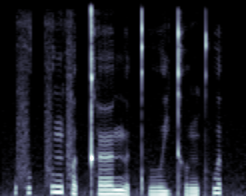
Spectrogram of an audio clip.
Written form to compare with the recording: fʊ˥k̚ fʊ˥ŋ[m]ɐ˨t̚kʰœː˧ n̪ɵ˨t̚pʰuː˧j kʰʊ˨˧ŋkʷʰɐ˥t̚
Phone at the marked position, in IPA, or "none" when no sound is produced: f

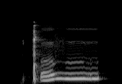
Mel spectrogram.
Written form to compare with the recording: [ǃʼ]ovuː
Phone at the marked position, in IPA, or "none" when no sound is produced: ǃʼ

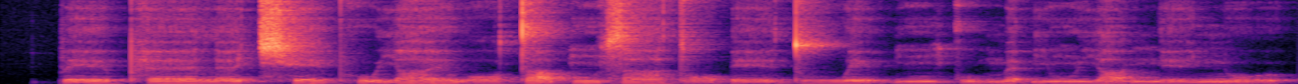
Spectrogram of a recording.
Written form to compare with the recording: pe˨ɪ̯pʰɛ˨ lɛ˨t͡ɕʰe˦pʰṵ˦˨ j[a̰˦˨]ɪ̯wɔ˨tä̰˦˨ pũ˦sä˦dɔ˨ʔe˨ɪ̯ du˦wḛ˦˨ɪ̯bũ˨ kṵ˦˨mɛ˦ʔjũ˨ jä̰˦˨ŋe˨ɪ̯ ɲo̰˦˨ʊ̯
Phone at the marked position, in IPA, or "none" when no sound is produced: a˦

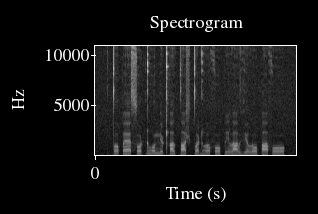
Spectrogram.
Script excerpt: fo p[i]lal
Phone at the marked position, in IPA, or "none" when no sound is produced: i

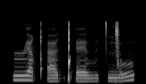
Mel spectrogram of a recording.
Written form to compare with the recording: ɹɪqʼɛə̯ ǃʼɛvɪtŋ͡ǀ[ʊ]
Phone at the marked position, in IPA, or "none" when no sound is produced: ʊ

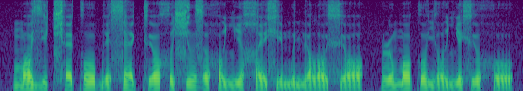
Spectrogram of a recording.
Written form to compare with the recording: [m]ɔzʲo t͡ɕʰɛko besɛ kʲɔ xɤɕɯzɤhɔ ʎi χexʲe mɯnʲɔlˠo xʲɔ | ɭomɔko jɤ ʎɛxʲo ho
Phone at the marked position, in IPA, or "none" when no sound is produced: m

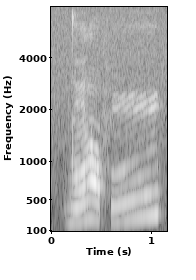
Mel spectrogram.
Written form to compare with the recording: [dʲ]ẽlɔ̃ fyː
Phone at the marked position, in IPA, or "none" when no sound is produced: d̪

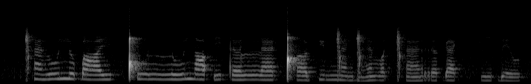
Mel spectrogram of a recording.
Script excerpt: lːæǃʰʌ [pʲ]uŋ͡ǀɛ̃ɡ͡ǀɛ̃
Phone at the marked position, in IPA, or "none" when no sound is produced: pʲ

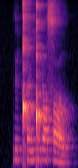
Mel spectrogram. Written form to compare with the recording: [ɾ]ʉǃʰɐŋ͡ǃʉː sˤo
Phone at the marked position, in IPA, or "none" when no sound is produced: ɾ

